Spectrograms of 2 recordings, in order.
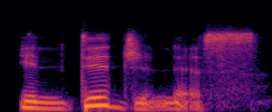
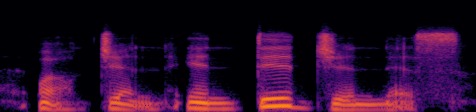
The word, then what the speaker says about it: indigenous: Indigenous. Indigenous. I should actually be saying gen instead of gin.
